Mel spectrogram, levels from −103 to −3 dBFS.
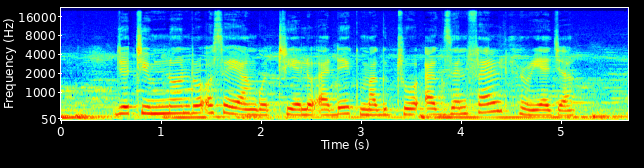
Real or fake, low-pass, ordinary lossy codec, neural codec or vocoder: real; 19.8 kHz; none; none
